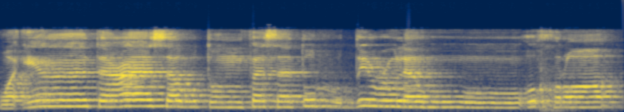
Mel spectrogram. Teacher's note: نون ساکن کے بعد تا آنے کی وجہ سے اخفا ہے. وَإِن تعاسرتم الف مدہ ہے، را پر ہے، تم میں اظہار ہے.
